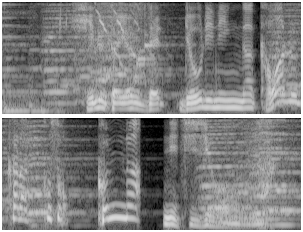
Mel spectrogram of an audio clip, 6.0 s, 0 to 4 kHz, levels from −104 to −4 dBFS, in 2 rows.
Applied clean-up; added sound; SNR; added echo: none; none; none; none.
